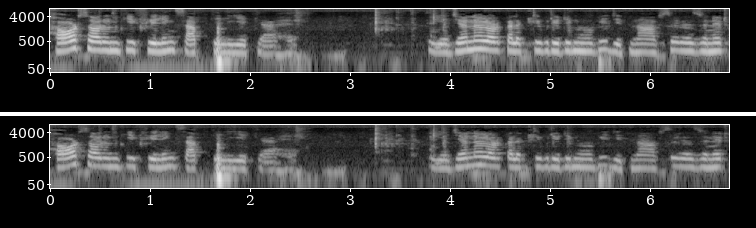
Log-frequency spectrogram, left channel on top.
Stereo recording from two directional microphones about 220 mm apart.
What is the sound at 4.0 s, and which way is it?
Speech, 45° left (ahead or behind).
